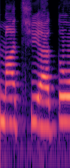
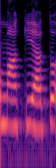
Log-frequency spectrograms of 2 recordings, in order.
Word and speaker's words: macchiato: अब है next is very important, इसका नाम लोग इसको जो है माचियातो, माकियातो, ऐसे बहुत गलत प्रोनाउंसिएशन आते हैं इसके। इसका प्रोनाउंसिएशन है एस्प्रेसो मॉकियातो, मॉकियातो, एस्प्रेसो मॉकियातो।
